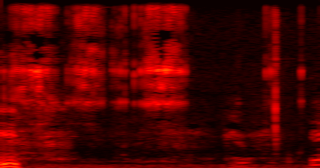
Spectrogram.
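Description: Mostly speech: a man's short, loud 'ooh' at the start and a brief word near the end, over a faint, steady background hiss of wind and water.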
